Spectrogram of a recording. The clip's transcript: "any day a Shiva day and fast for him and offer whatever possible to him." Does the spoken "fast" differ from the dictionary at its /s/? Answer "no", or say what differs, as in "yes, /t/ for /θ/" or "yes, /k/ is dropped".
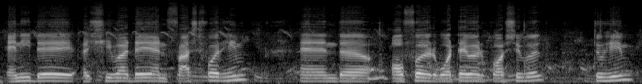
no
